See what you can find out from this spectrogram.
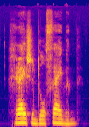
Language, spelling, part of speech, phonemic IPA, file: Dutch, grijze dolfijnen, noun, /ˈɣrɛizədɔlˌfɛinə(n)/, Nl-grijze dolfijnen.ogg
- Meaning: plural of grijze dolfijn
